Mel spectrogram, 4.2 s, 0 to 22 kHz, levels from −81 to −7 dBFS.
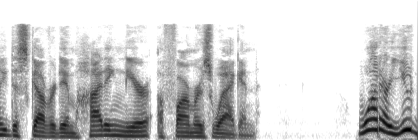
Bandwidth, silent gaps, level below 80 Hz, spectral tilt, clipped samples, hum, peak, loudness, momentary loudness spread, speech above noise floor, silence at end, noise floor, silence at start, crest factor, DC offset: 11 kHz; none; -50 dBFS; -6 dB/octave; under 0.1%; none; -2 dBFS; -19 LUFS; 8 LU; 56 dB; 0 s; -73 dBFS; 0 s; 16 dB; under 0.1%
